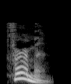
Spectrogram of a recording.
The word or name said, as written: firman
